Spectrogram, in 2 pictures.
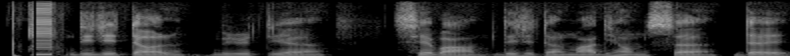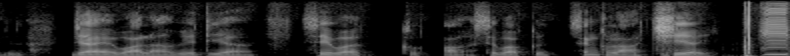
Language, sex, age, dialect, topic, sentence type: Maithili, male, 25-30, Eastern / Thethi, banking, statement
